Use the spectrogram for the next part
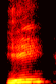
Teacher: He focus give E sound. And ha is from last part of your throat. And it should be from your throat nicely.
